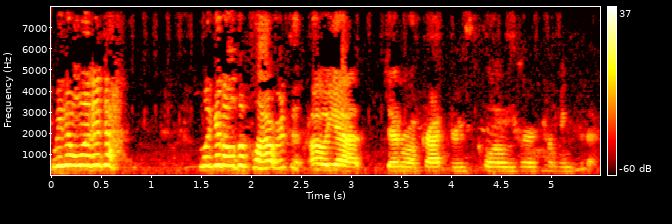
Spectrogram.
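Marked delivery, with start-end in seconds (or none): 0.0-2.4 high, loud comic wail; mock panicked soldiers. Imitating everyone not wanting to die, mock panic. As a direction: imitate frightened minions in a raised voice. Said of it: "everyone's like".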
